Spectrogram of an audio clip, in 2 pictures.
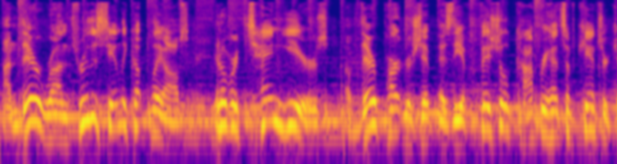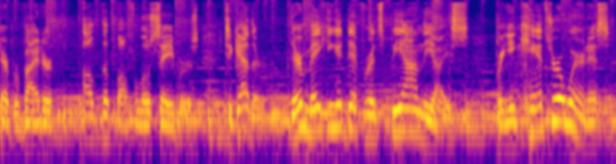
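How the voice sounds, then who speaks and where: A man's voice: fairly high pitch, big pitch swings, a little fast, loud music behind the voice. A man reading scripted narration as a radio ad announcer. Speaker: advertisement announcer.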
